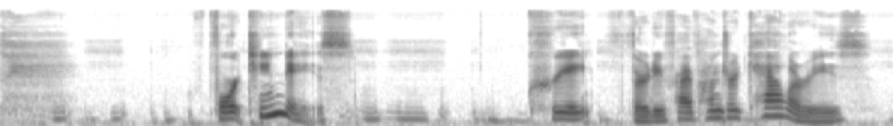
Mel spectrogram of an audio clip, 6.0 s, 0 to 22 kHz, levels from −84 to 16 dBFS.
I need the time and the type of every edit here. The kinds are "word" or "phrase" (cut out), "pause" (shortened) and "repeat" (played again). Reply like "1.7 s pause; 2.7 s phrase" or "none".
3.5 s word; 3.9 s word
